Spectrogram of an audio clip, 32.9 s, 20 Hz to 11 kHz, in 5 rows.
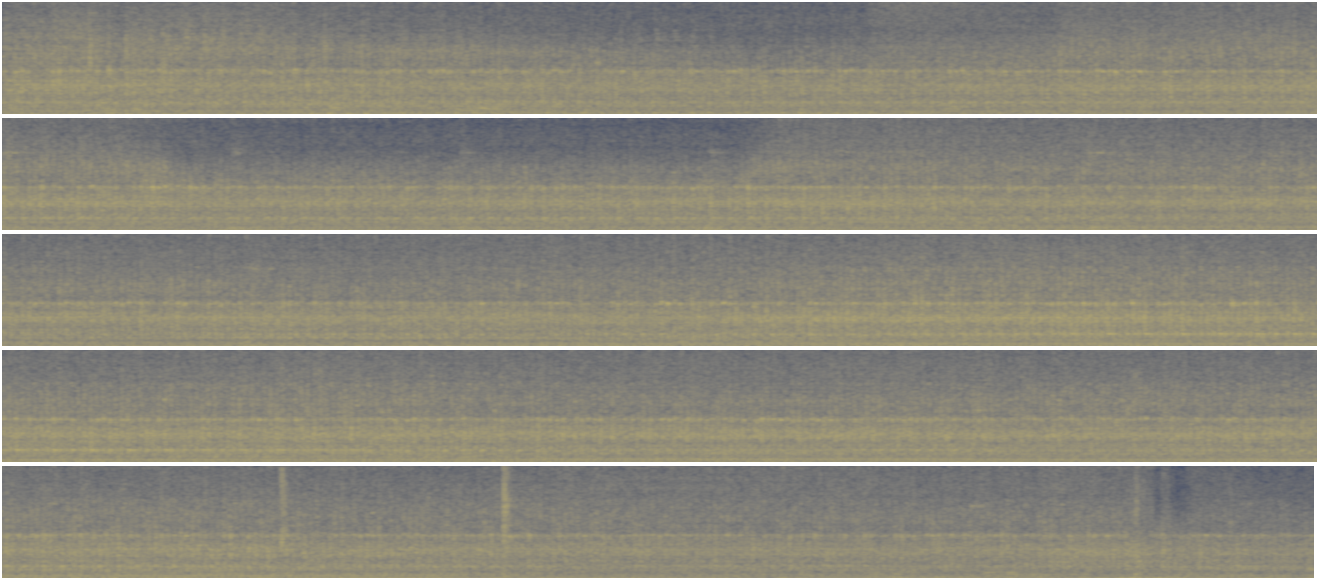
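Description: Freshly overhauled diesel engine of an Eicher Pro 6025T tipper truck running steadily at idle after its rebuild, with a constant level and no revving.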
